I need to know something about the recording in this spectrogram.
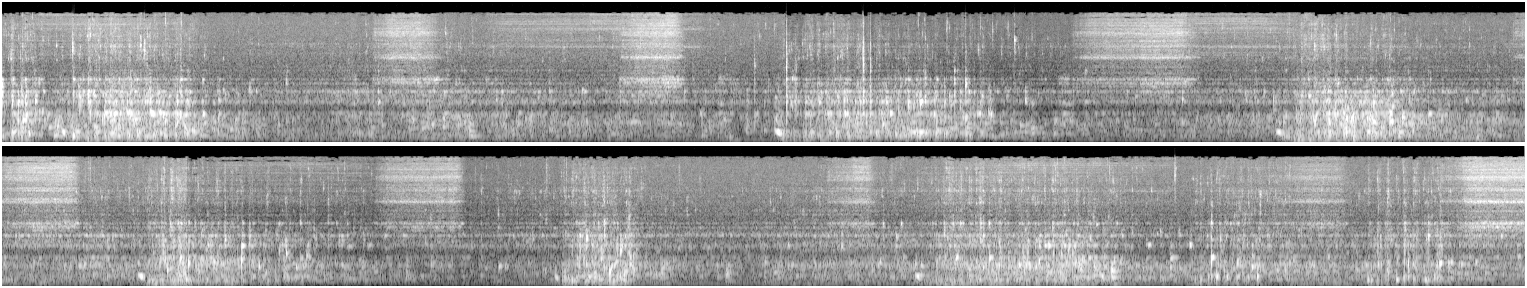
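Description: Scuba diver breathing through a regulator underwater. Exhaled bubbles gurgle in bursts every four seconds or so, and a short hiss of each inhalation comes between them.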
